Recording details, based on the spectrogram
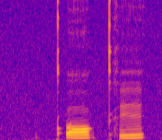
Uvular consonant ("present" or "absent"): absent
